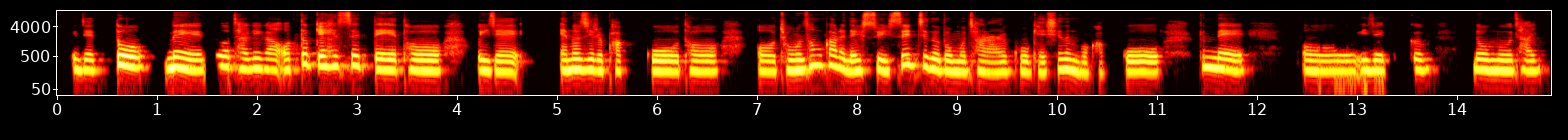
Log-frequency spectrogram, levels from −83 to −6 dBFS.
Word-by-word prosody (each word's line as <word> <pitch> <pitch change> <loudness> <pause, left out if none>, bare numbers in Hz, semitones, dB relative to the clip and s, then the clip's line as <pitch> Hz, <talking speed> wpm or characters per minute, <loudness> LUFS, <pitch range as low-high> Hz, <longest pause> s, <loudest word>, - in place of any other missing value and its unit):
이제 200 -2 -2 0.2
또 250 -3 +8
네 215 -4 +5
또 255 -2 +3
자기가 215 -3 -1
어떻게 260 +7 +3
했을 255 +1 0
때 200 -2 +3
더 190 -2 +2 0.4
이제 180 -3 0 0.4
에너지를 200 -1 +1
받고 185 -1 -1
더 180 -1 -3 0.4
어 180 -1 -2
좋은 195 +2 +2
성과를 265 -1 +1
낼 180 +1 +2
수 195 +2 -2
있을지도 245 +4 0
너무 180 -2 0
잘 180 0 -5
알고 170 +1 -5
계시는 180 +4 -2
것 165 - -6
같고 170 +1 -2 0.3
근데 210 -6 +1 0.5
어 180 -1 -3
이제 190 -1 0 0.2
쪼끔 205 0 -5 0.4
너무 195 -2 +1
자 190 -1 -5
195 Hz, 230 characters per minute, -20 LUFS, 180-215 Hz, 0.5 s, 또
